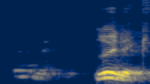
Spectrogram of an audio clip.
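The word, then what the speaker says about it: Leunig: There's a cartoon, Leung, is that how you pronounce him in The Age? Lunik, that's it.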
